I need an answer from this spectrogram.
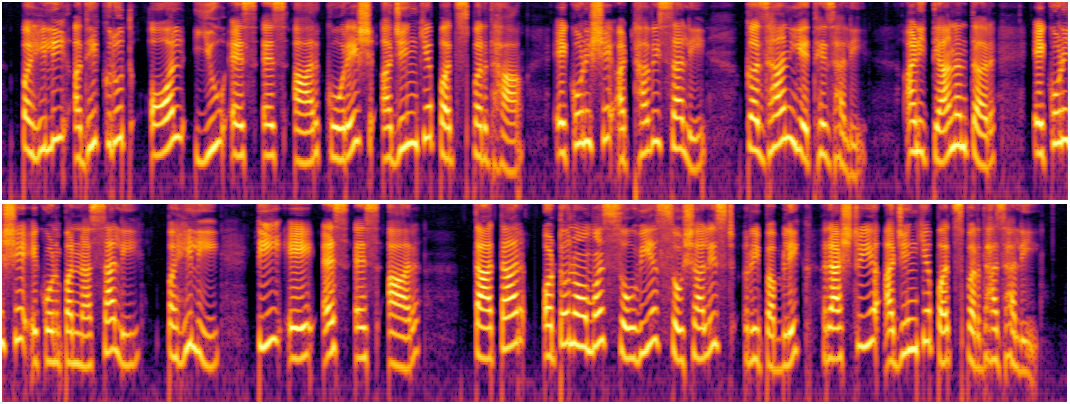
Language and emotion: Marathi, neutral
